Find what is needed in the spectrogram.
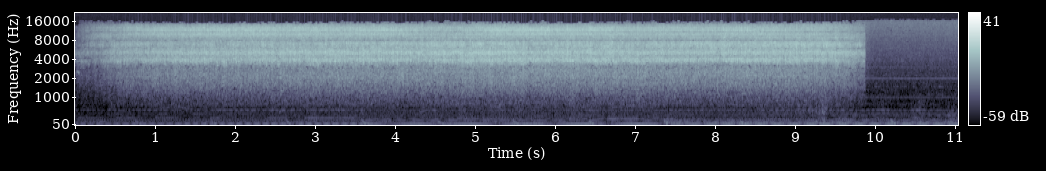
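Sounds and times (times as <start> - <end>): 
water spraying from leaking seal at water main joint: 0.0 - 9.9.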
